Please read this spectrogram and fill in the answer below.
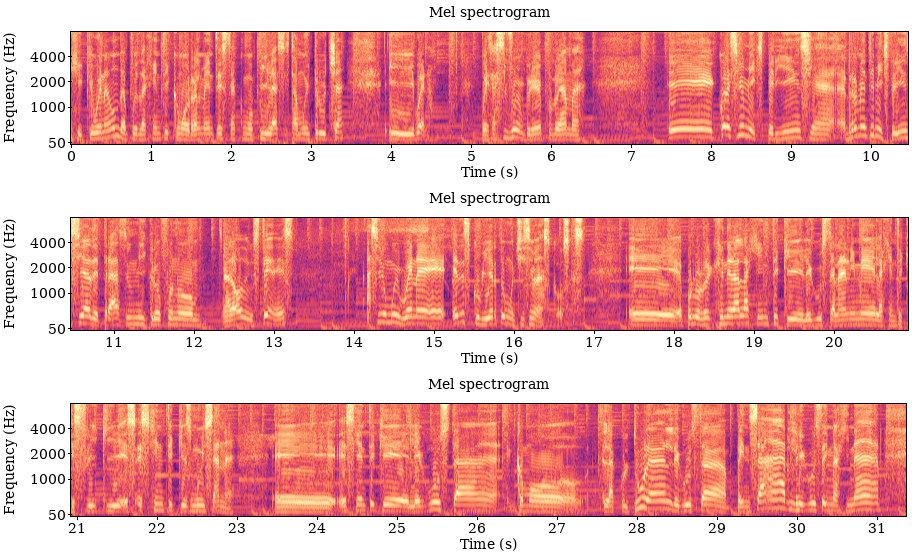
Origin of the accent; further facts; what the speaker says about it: Pachuca, Hidalgo, Mexico; Soy de Pachuca, Hidalgo, de aquí del bello país de México.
